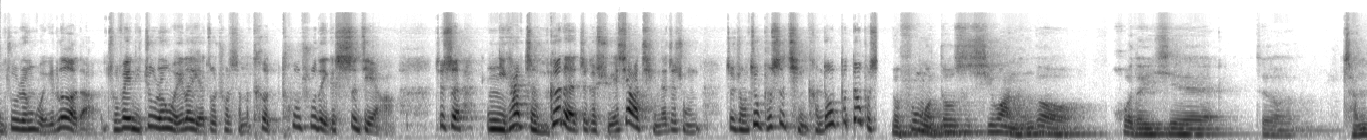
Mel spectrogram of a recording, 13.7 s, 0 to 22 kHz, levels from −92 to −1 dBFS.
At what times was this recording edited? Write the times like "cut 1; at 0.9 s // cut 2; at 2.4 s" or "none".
cut 1; at 11.1 s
